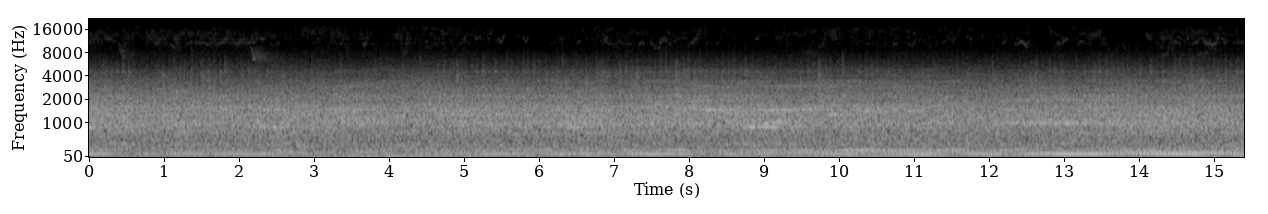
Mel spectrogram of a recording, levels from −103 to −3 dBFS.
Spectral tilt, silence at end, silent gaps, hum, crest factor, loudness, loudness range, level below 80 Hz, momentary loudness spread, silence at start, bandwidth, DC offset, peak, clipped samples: -7 dB/octave; 0 s; none; none; 14 dB; -37 LUFS; 2 LU; -52 dBFS; 3 LU; 0 s; 7.8 kHz; under 0.1%; -22 dBFS; under 0.1%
